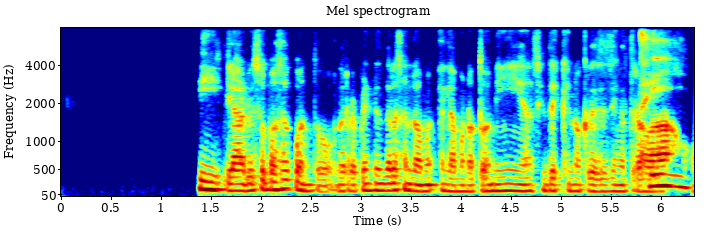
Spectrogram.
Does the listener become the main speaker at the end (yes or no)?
yes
